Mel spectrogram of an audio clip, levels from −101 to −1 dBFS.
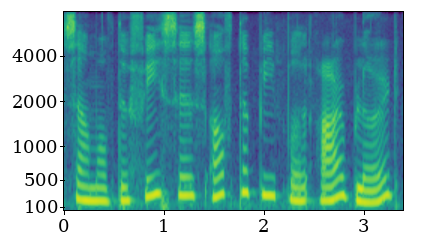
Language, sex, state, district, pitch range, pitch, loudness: English, female, Assam, Kamrup Metropolitan, 200-275 Hz, 250 Hz, -14 LUFS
